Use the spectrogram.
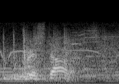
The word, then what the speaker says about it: Crystalis: Or is that Crystalis? Seriously, how do you pronounce this title? Well, let's check the commercial. Crystalis, new from SNK.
